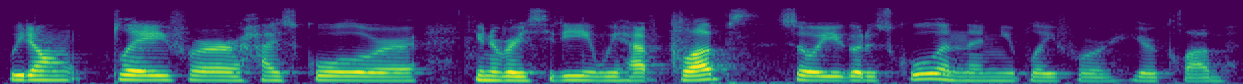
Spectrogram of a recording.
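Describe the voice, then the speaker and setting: Low smooth voice, young woman, basketball player guest, lots of uhs, slightly dull audio. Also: steady tone, normal speed. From Argentina. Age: 20s. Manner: hesitant, many filler uhs, speaks in short phrases. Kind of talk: interview answers.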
